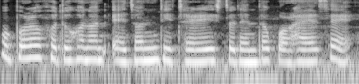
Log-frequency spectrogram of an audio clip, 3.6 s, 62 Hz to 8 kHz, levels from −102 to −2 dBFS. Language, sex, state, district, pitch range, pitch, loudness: Assamese, female, Assam, Sonitpur, 230-255 Hz, 245 Hz, -13 LUFS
